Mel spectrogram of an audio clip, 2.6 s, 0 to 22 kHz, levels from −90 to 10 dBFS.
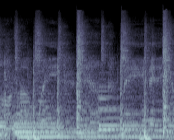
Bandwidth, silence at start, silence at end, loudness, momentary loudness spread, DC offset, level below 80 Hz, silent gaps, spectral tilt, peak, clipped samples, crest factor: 14 kHz; 0 s; 0 s; -18 LUFS; 5 LU; under 0.1%; -26 dBFS; none; -6.5 dB/octave; -4 dBFS; under 0.1%; 14 dB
